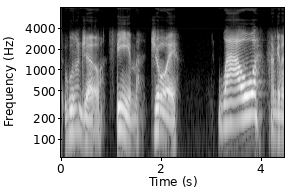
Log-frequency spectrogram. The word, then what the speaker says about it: Wunjo: Ultimate coincidence of the day, which is Wunjo, letter W and V, pronounced Wunjo.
